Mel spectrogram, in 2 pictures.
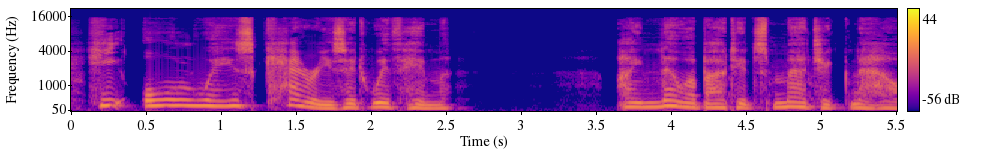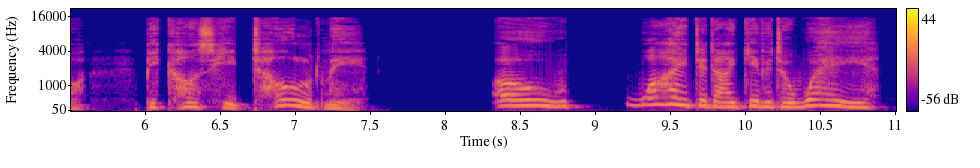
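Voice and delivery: high, upset princess voice; regretful princess. A narrator's reading. Princess regrets giving away the lamp, upset. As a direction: lament it in a high voice.

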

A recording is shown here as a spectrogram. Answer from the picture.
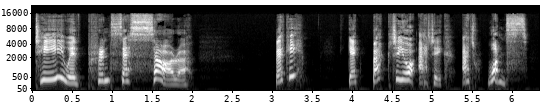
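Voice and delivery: high-pitched, scornful scolding; angry. A narrator's reading. Miss Minchin ordering Becky back to the attic, angry. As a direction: scold them and order her out. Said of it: "she said angrily".

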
